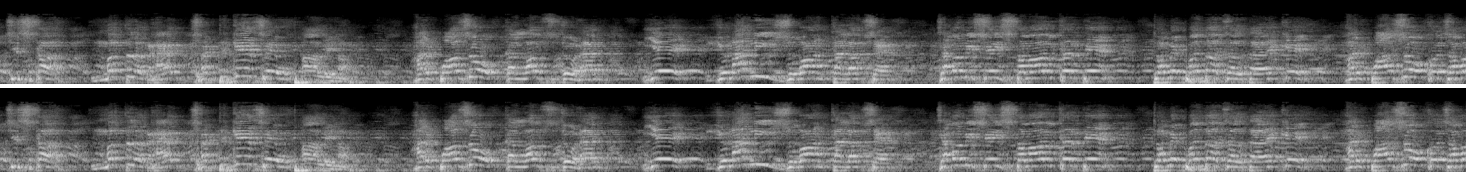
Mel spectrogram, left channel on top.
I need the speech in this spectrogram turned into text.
जिसका मतलब है झटके से उठा लेना। हरपाजो का लफ्ज जो है ये यूनानी जुबान का लफ्ज है। जब हम इसे इस्तेमाल करते हैं तो हमें पता चलता है कि हरपाजो को जब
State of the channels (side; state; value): both; normal; correlation 0.82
